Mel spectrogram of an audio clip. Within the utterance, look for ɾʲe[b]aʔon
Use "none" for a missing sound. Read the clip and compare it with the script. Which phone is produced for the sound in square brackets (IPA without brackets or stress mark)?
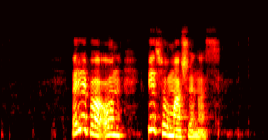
p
